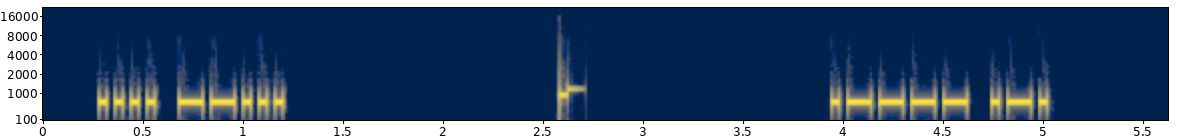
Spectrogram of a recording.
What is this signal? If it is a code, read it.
Morse code, heard as a keyed tone, about 30 wpm, 700 Hz. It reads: H 7 1 R
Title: Single-Letter Single-Number 30wpm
